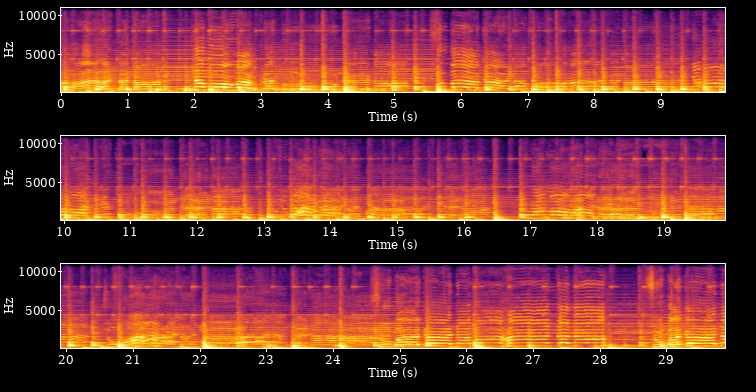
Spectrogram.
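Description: Marathi tamasha gan, a sung invocation to Ganesh: a male lead singer and a chorus singing with harmonium accompaniment and hand-drum percussion.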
